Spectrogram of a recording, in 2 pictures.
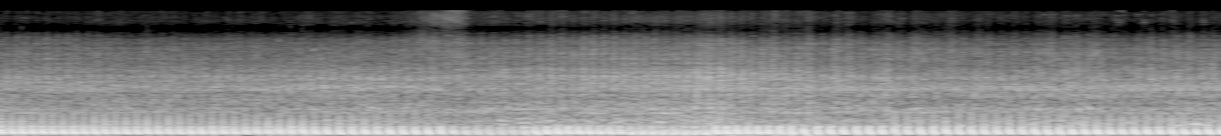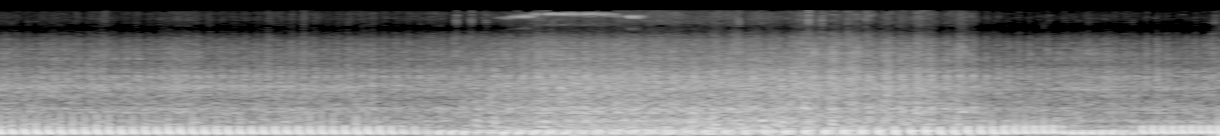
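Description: Single-cylinder Royal Enfield motorcycle engine thumping steadily under way, heard from the rider's seat, with brief dips in the engine note a few times, about two and a half, eight and eleven and a half seconds in.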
